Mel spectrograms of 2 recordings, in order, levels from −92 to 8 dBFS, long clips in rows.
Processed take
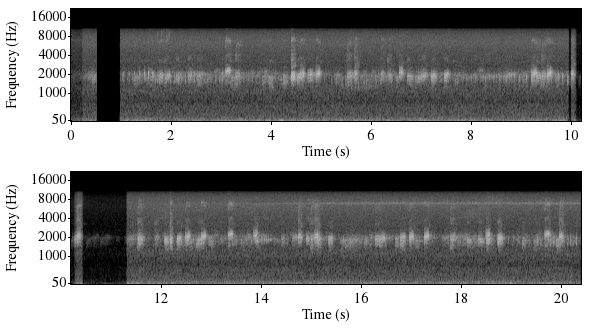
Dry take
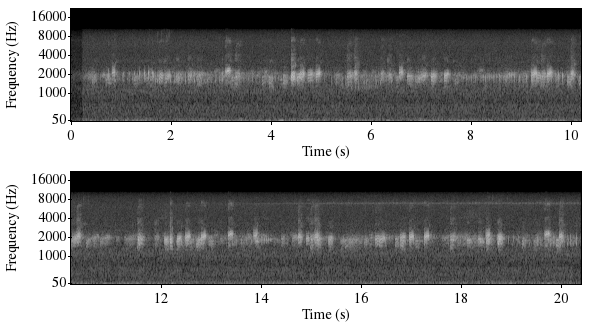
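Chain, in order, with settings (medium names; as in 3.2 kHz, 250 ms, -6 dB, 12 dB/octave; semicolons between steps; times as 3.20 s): tone controls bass +8 dB, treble +13 dB; 0.52–0.98 s: mute; 9.95–11.32 s: gate -24 dBFS, range -26 dB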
